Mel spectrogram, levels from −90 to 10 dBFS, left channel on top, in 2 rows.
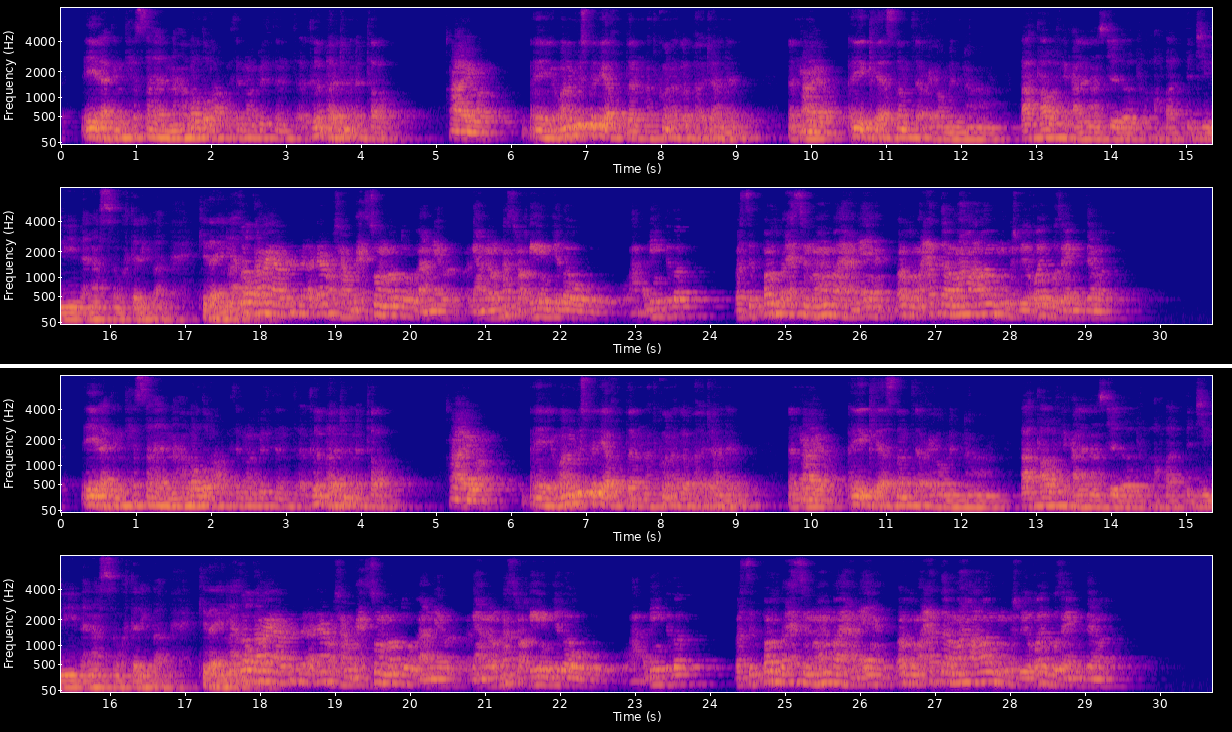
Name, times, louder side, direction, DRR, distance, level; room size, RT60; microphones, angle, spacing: voice 1, 0.3-4.3 6.2-9.1 9.7-10.0 10.5-12.5 12.8-17.9, equal, 15° right, -11 dB, 1.7 m, -27 dB
voice 2, 5.2-5.7 9.8-10.3 17.6-23.7 24.3-29.3, equal, 15° left, -7 dB, 0.8 m, -28 dB
4.7 x 4.2 x 2.6 m, 0.92 s
head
